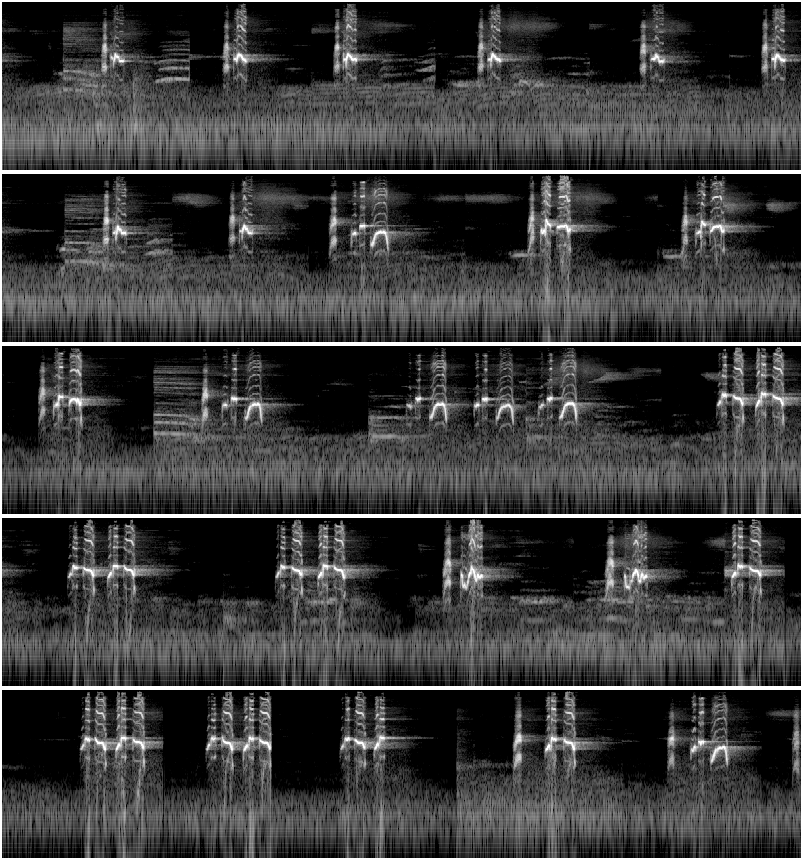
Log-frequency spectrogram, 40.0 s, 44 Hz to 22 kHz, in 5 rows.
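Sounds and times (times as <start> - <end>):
bulbul calling: 0.0 - 18.9, 19.7 - 22.4, 26.7 - 27.8, 29.9 - 31.8, 32.7 - 34.7, 35.4 - 36.2, 37.0 - 39.9.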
